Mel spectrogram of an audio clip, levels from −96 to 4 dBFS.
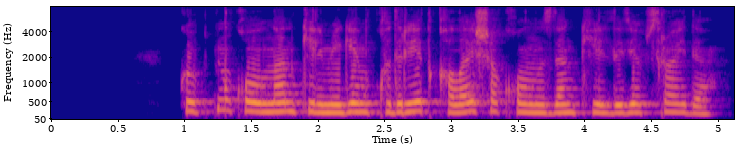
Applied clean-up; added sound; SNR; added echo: none; none; none; none.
